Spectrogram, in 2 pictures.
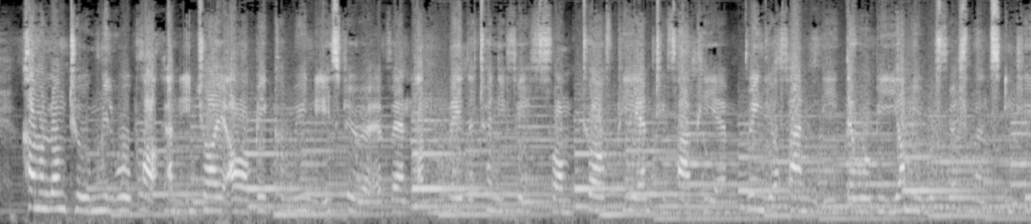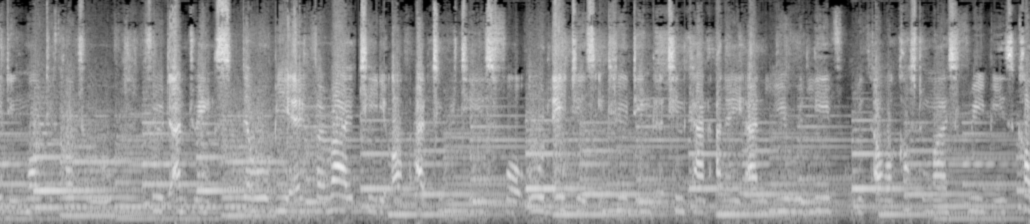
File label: community spirit radio speech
